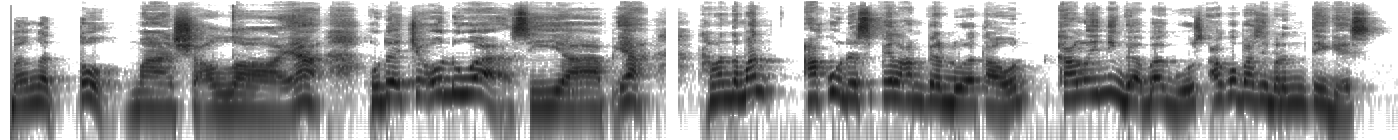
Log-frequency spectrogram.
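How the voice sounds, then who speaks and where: Chatty woman doing a live-stream sales pitch. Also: expressive, a little mellow. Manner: chatty, repeats itself, reassuring, slows to list items one by one. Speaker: live-stream honey seller.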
